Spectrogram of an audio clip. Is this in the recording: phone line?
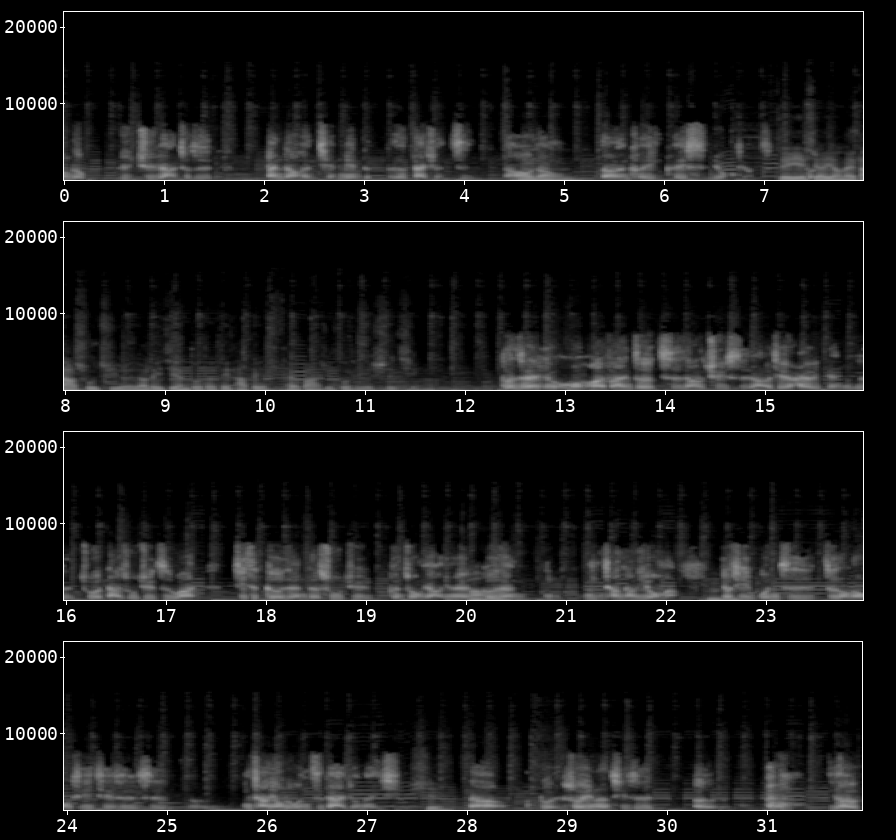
yes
